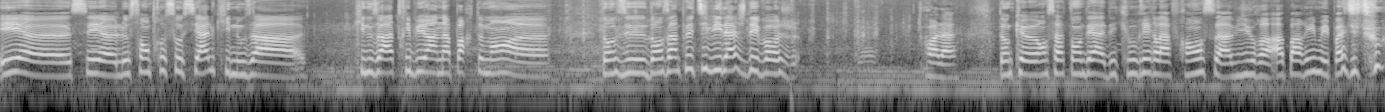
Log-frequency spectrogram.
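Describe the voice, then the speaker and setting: With an Armenian accent, a woman talks at a fairly slow pace and a high pitch, her loudness very even and her intonation fairly even, taking long, frequent pauses against noticeable background noise. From Russia, Armenian family. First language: Armenian (speaking French). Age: 20s. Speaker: interviewee in a portrait, aspiring journalist. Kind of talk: personal testimony. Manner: hesitant, many fillers.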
